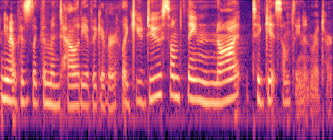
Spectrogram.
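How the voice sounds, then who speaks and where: At a moderate pace, a woman speaks at medium pitch with ordinary pitch variation, a plain, everyday voice. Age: young. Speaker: podcast co-host. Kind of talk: casual chat.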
